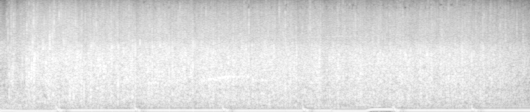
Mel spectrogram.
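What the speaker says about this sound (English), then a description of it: "Round of applause to Chris" A crowd claps for a birthday shout-out, a steady, continuous round of applause at moderate level with a low electrical hum running beneath it.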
